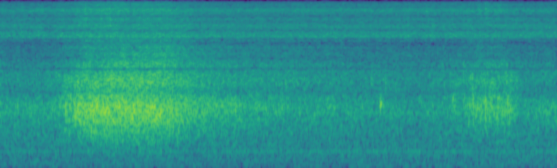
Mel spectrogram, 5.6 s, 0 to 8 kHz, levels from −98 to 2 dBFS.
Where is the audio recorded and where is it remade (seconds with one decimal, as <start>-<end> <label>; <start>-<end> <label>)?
0.0-5.6 recorded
